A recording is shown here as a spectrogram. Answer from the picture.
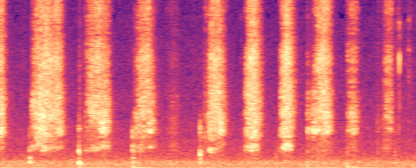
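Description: Derwent Inktense stick rubbed back and forth across a damp foam stamp: faint, scratchy strokes, about two a second.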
